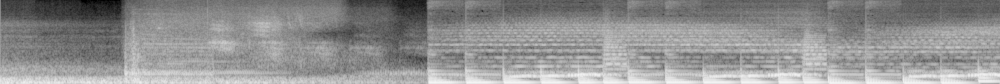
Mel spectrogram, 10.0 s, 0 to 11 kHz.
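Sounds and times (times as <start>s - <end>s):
low rumble: 0.0s - 7.8s
hiss: 1.3s - 4.2s.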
